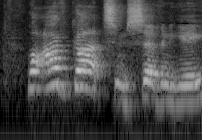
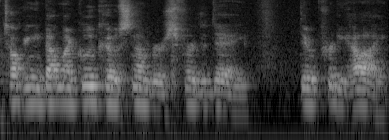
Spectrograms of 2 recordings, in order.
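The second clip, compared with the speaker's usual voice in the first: fast, rushed talk. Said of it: "that's why I'm talking so fast".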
